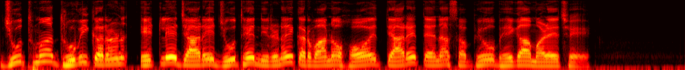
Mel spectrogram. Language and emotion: Gujarati, neutral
